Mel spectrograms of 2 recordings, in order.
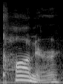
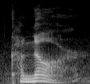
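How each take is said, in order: First: The name is said with an English pronunciation. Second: The name is said with the native pronunciation. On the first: "pronounce them Danthel and Connor because it's easier for me as an English speaker" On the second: "Connor is closer to Canar"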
